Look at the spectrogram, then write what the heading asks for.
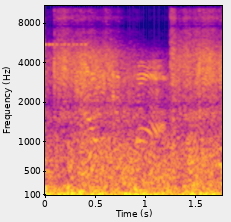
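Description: Loud artillery and gunfire from the video game World in Conflict rumble on without a break, dense and close, with a voice partly buried under the barrage.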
